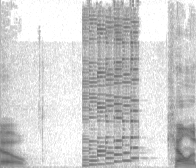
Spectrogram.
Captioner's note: buzzer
